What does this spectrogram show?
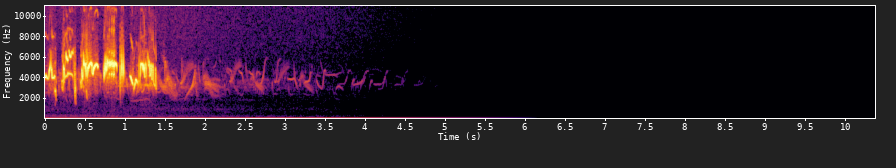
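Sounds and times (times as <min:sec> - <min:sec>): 
stonechat singing: 0:00.0 - 0:01.9.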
